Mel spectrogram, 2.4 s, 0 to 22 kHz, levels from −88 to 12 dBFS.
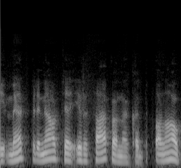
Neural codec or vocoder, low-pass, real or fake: codec, 16 kHz in and 24 kHz out, 0.8 kbps, FocalCodec, streaming, 65536 codes; 10.8 kHz; fake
